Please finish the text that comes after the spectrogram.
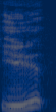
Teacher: this one is first tone rather than fourth tone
